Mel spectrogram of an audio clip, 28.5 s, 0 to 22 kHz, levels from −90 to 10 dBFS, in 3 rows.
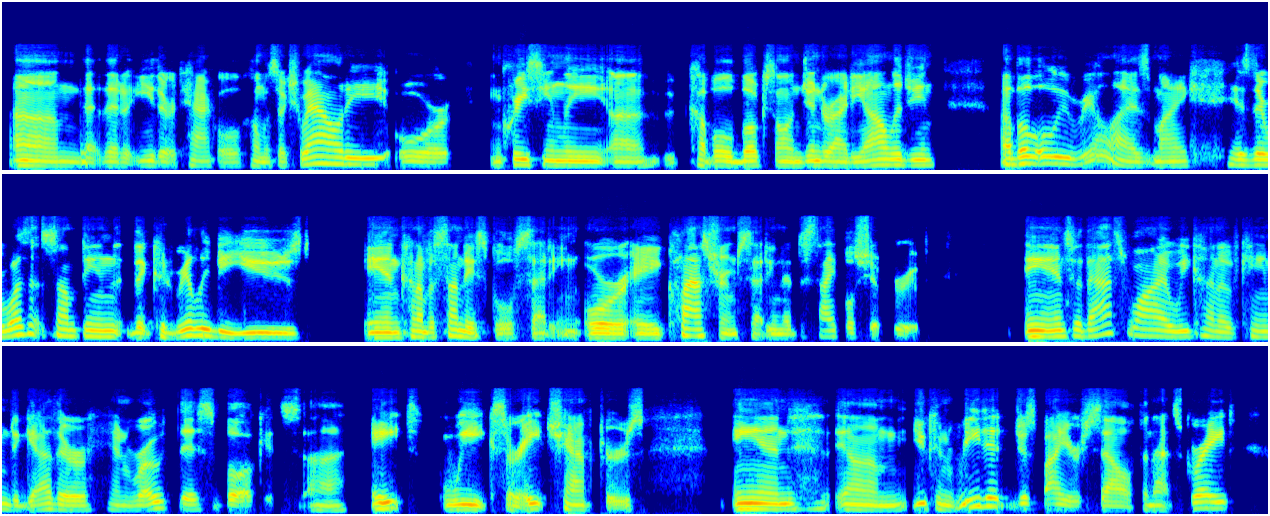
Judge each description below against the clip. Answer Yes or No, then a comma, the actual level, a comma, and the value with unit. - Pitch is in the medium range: No, low, 125 Hz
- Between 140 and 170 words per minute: Yes, average, 160 wpm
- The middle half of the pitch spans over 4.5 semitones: Yes, average, 5.3 semitones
